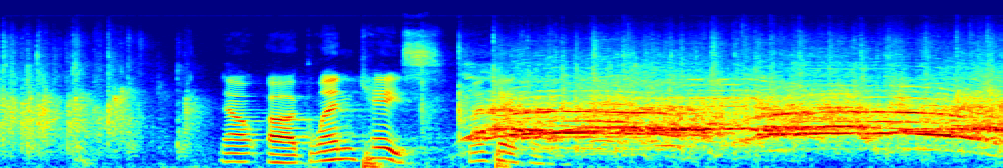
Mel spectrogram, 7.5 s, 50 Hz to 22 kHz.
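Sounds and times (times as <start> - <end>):
large audience applause: 0.0 - 1.5, 3.4 - 7.5
speech: 1.6 - 4.3
large audience cheering and whooping: 3.4 - 7.5.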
